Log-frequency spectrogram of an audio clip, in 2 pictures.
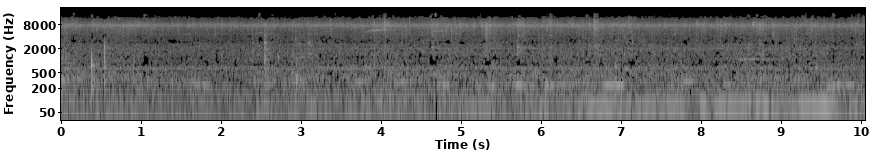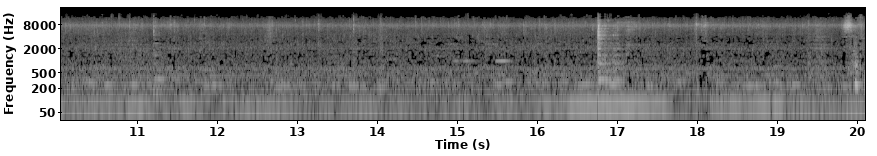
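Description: Almond briouats deep-frying in a pan of oil, a steady low sizzle. A single sharp knock sounds about three seconds before the end.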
